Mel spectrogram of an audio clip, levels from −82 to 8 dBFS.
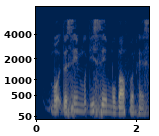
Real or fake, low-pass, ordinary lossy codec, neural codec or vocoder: real; 7.2 kHz; MP3, 24 kbps; none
